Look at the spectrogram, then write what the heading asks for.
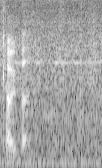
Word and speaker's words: Cockburn: confusing in Perth there's a suburb called cockburn but it's pronounced Coburn it's a real eye-opener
